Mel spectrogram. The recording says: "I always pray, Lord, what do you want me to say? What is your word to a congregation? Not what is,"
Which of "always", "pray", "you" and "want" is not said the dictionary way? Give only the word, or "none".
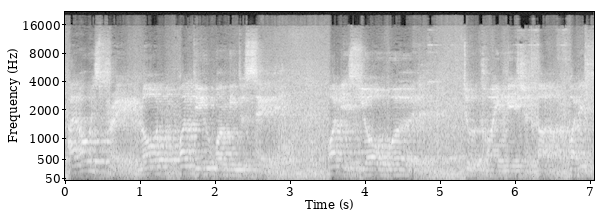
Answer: always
